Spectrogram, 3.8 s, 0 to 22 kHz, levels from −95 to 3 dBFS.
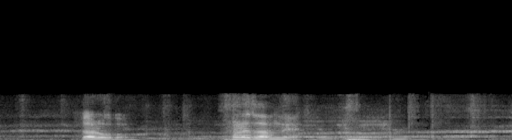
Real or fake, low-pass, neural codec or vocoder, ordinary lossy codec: fake; 7.2 kHz; codec, 16 kHz, 0.8 kbps, ZipCodec; AAC, 32 kbps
